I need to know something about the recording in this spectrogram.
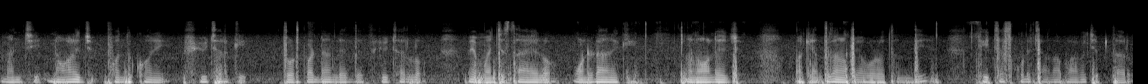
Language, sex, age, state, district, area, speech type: Telugu, male, 18-30, Andhra Pradesh, Krishna, rural, spontaneous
